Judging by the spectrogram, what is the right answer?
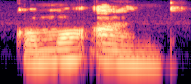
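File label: "comot hand", Nigerian Pidgin, female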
